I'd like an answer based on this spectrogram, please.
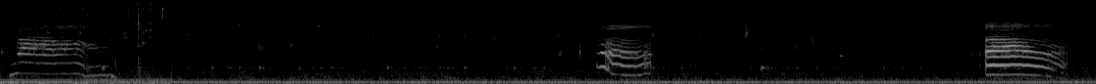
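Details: Three meows from Ciel, a seven-year-old female black cat, roughly four to six seconds apart. The middle cry is short and high, while the outer two are longer with a downward-bending tone, all over a steady low hum.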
